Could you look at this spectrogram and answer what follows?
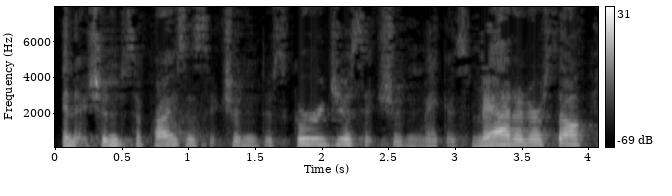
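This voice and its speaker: A woman with a low voice preaching an informal, earnest sermon, swinging from loud to soft. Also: normal speed, breathy edge.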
